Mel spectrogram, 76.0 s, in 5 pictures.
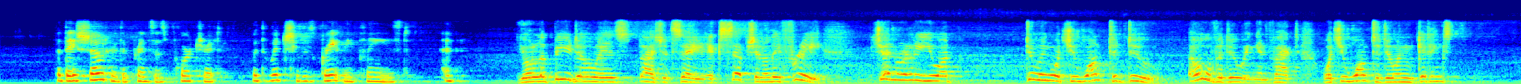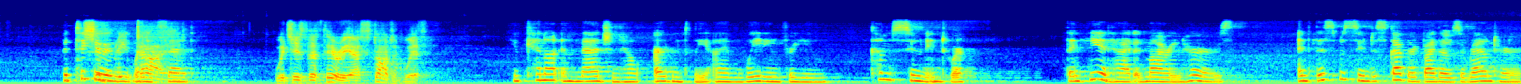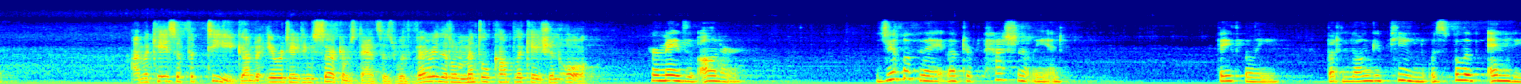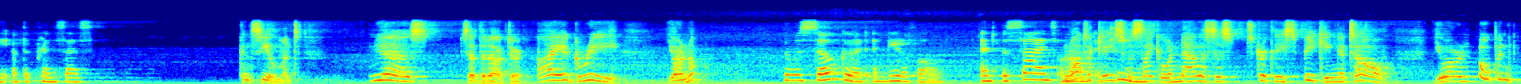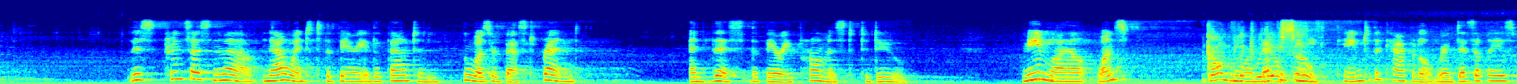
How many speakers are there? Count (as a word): two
